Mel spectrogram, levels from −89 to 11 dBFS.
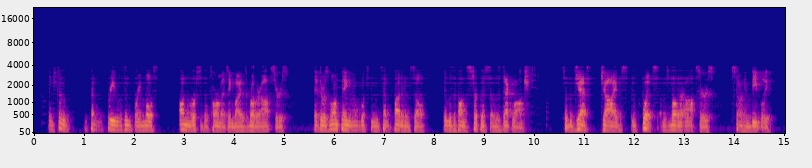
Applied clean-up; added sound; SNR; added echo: neural mask model DeepFilterNet 3.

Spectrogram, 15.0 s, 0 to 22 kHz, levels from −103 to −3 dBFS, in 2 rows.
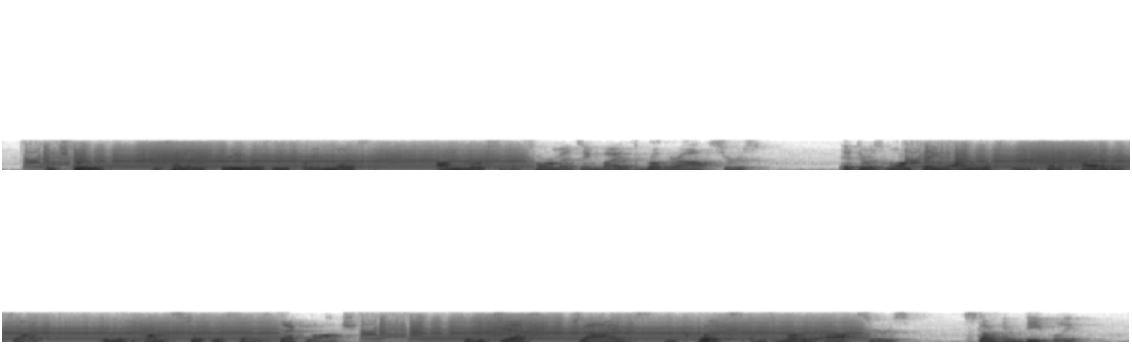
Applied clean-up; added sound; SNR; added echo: none; Trumpet; 2 dB; reverberation time 0.5 s.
